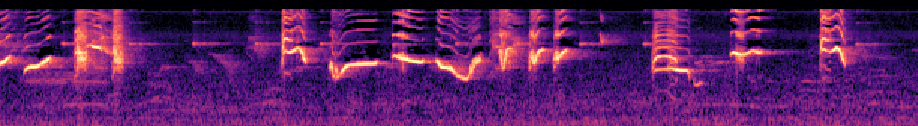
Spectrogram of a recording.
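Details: Oriental magpie-robin (kacer) kept as a songbird, delivering a busy mix of whistled slurs, wavering notes and sharp chips in rapid bursts, with scratchy high notes between phrases.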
